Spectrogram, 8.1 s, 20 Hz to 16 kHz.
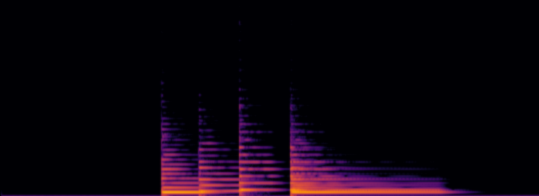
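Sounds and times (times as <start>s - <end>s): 
triad chord: 2.4s - 6.9s.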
